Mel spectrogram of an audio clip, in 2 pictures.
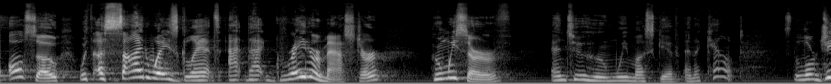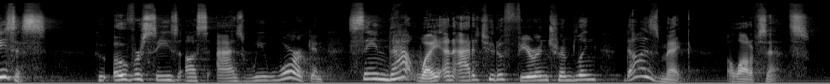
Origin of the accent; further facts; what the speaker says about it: Georgia, United States; It was in my hometown in South Georgia, where it's just so hot.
